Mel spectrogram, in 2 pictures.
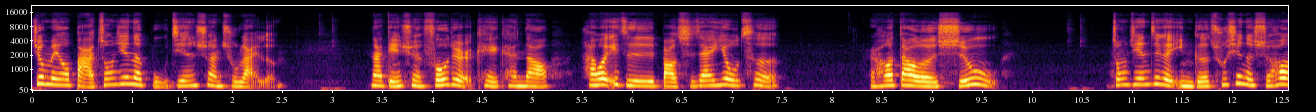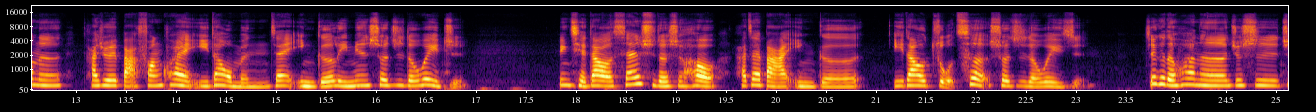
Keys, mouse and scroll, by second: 24.3-25.1 drag.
